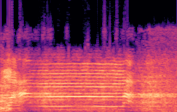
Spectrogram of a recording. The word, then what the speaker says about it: মোহাম্মদ: কইরা যায় আল্লাহও বলছেন আমার নবীর নাম উচ্চারণ করবা মিমের উপরে মিম উঠাইয়া দিয়া ওয়াজিবুল জাত বড় ওয়াজিব মোহাম্মদ এইভাবে জাতারা ধরে উচ্চারণ করতে হবে সুতরাং তার নামকে মোহাম্মদ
